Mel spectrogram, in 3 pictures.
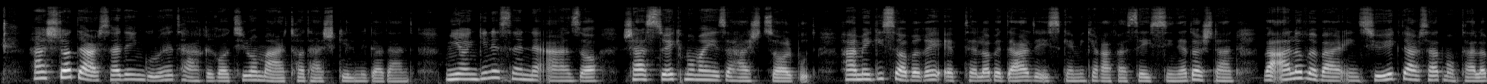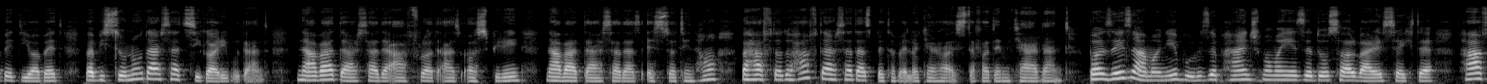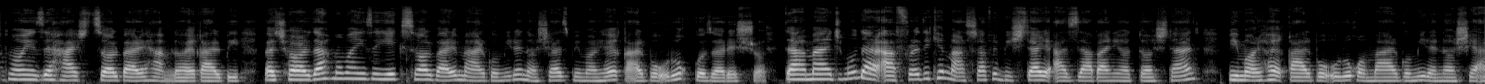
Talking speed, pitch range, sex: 150 wpm, 165-230 Hz, female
